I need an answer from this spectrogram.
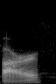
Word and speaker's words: Favre: guys want to do it's pronounced farv why does he spell it fabre then he should spell it that way karen come on i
